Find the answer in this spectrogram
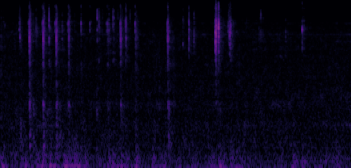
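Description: Faint, quick keystrokes on a computer keyboard: a run of light key clicks, with one sharper keystroke a little before the third second.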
